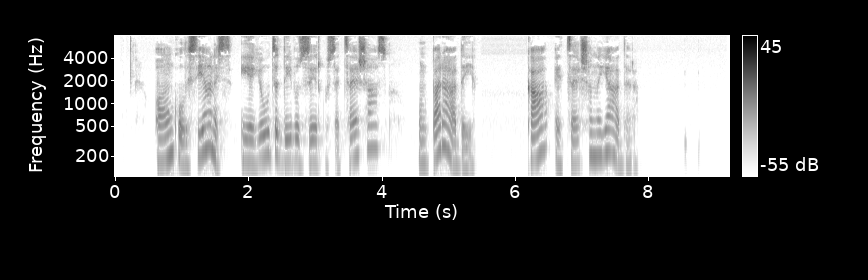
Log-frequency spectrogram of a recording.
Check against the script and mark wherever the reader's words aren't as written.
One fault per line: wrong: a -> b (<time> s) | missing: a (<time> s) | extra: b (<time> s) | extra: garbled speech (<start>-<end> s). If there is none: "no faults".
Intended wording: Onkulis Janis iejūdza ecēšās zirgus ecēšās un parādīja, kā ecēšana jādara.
wrong: ecēšās -> divus (2.5 s)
